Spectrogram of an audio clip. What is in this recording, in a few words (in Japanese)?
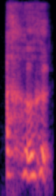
"ufufu", kanjou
